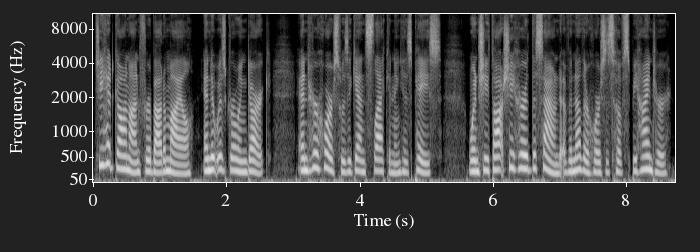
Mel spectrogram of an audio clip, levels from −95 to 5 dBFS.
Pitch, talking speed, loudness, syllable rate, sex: 225 Hz, 235 wpm, -17 LUFS, 5.9 syllables/s, female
